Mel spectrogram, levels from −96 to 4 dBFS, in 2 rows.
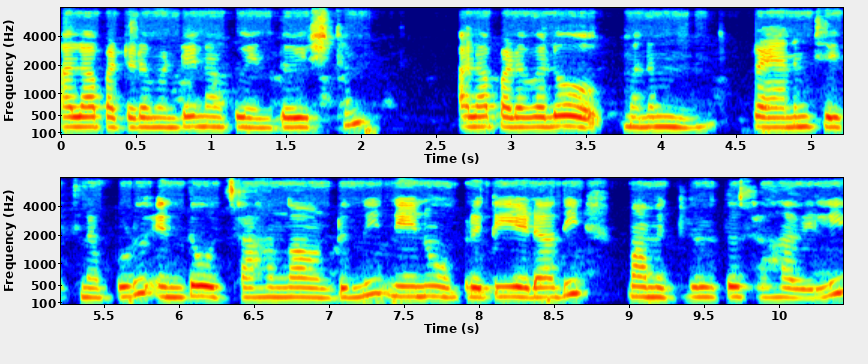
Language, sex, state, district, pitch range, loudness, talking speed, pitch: Telugu, female, Andhra Pradesh, Anantapur, 225-235 Hz, -17 LUFS, 120 wpm, 230 Hz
